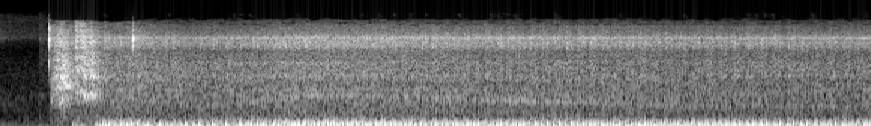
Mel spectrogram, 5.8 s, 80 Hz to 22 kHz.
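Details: 2002 Honda Magna VF750C during rebuild, plugs gapped to spec, one rear plug dry: catches quickly then low uneven idle with popcorn popping on one side; one cylinder running cold, misfiring.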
